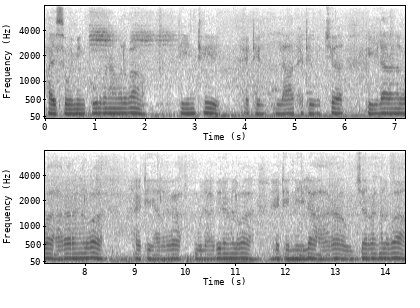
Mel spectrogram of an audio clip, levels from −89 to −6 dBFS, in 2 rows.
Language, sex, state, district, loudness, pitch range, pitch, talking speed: Hindi, male, Uttar Pradesh, Gorakhpur, -38 LUFS, 115-130 Hz, 125 Hz, 135 wpm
